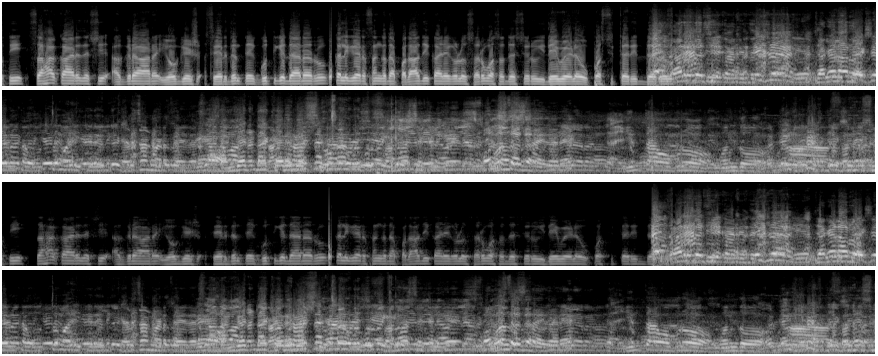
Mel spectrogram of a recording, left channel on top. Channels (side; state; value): both; normal; correlation 0.47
